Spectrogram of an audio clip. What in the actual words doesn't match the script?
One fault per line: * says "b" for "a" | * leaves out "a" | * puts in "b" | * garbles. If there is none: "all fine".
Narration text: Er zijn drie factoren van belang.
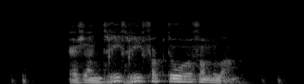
* puts in "drie"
